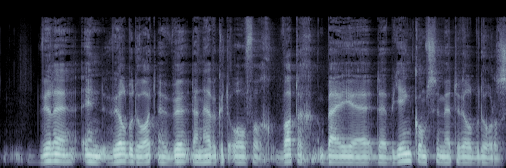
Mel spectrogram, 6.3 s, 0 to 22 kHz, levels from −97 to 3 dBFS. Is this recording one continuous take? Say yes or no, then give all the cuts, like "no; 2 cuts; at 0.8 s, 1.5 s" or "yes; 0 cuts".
yes; 0 cuts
